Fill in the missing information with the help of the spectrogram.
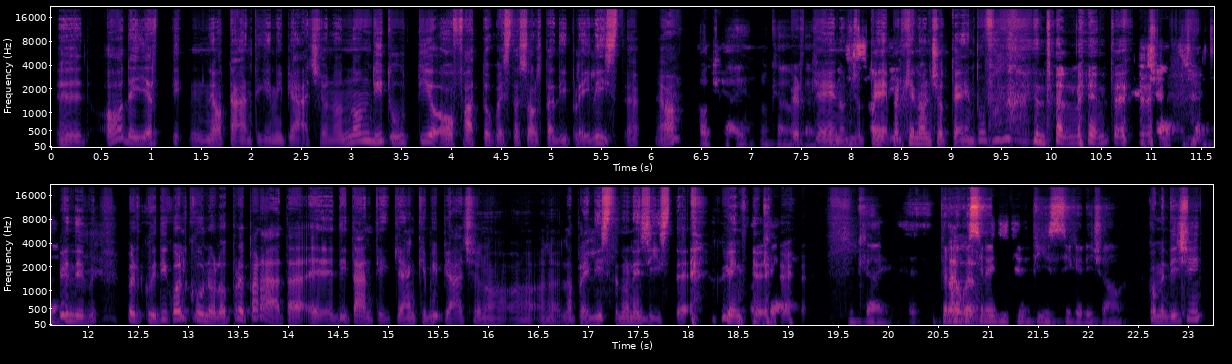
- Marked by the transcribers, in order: laughing while speaking: "fondamentalmente"; "Sì" said as "ì"; chuckle; laughing while speaking: "quind"
- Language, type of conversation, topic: Italian, podcast, Che playlist metti per un viaggio in macchina?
